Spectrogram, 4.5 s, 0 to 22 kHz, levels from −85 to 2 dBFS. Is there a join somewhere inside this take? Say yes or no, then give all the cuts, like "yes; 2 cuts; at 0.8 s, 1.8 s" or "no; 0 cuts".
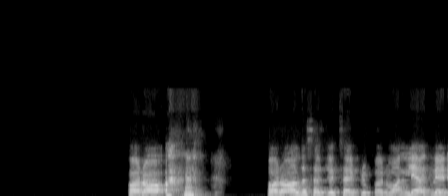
no; 0 cuts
